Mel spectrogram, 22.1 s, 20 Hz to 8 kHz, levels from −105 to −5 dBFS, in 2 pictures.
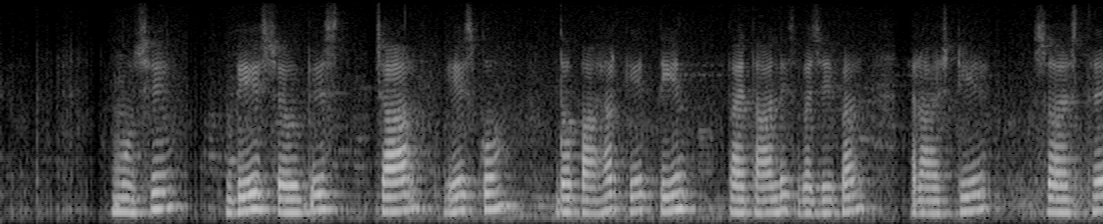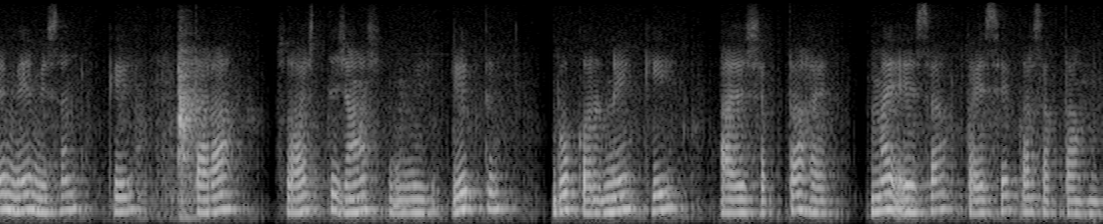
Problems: none marked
